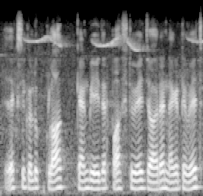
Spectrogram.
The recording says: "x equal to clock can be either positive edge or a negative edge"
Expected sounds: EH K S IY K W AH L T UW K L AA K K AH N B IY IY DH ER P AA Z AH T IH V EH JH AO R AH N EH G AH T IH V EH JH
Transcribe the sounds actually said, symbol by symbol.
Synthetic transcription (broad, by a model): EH K S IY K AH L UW K L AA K K AH N B IY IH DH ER P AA S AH T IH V EH JH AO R AH N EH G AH T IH V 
